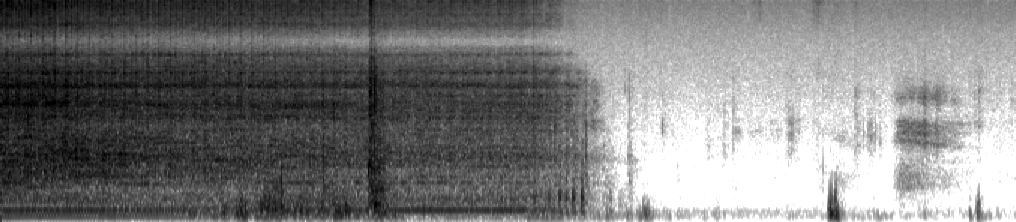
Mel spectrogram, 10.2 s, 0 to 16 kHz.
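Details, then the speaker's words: VW Gol G3 petrol engine idling with a rough, whirring bearing-like drone, an odd noise heard when started, before shutting off; traced to a worn water pump bearing. "Como se fosse um rolamento, aquele negócio velho, sabe? Uma zoadinha estranha."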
